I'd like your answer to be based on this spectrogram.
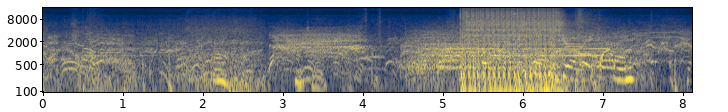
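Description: Bursts of gunfire in Left 4 Dead 2 crackle through a busy game scene, with intermittent shots and a heavy sustained burst later on, overlapped by voices and other game sounds.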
